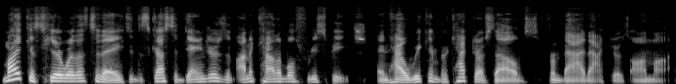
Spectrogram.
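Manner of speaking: ordinary talk, nothing marked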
